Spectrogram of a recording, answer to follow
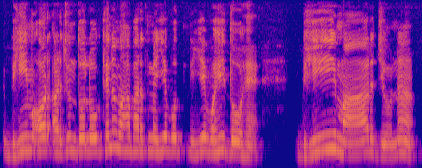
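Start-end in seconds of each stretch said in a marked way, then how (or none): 4.4-6.2 भीमार्जुन slowly as bhee-maar-ju-na; joined word, drawn out. Shown as a demonstration. Teacher models the joined name, slow भीमार्जुन as bhee-maar-ju-na. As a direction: stretch भीमार्जुन with long ee and aa. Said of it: "भीम अर्जुन नहीं बोलेंगे".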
